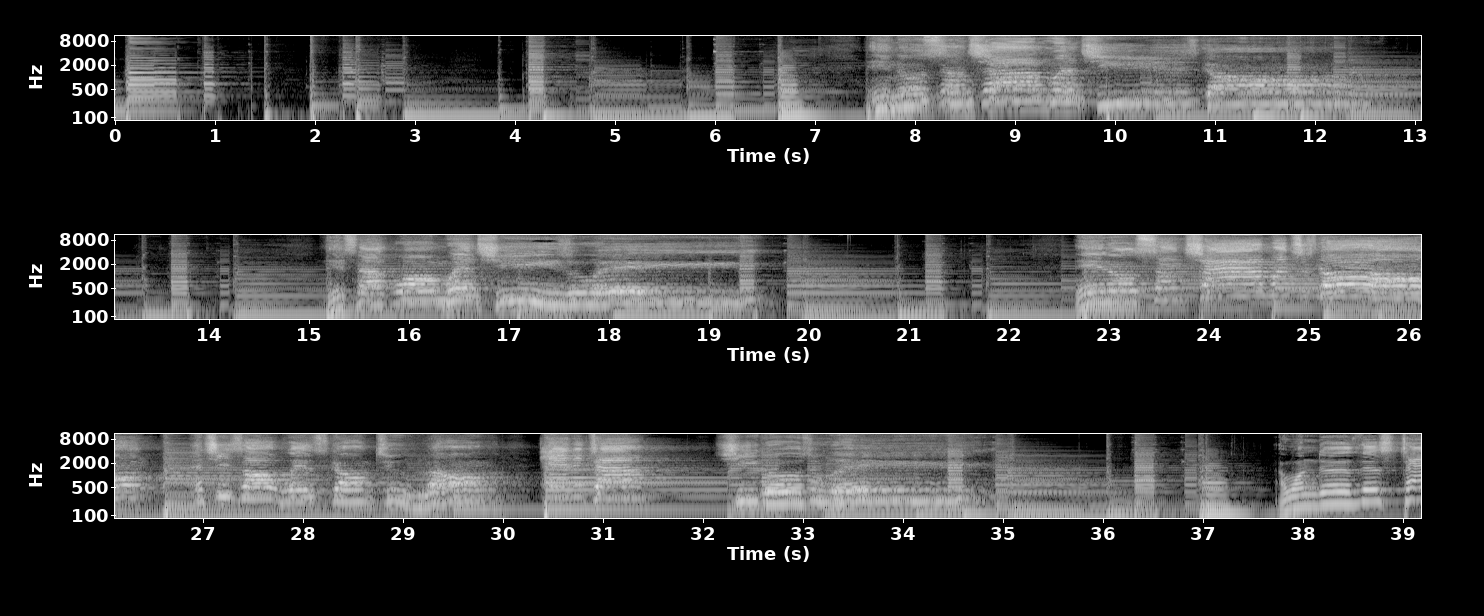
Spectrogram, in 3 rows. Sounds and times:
Music: 0:00.0 - 0:39.1.

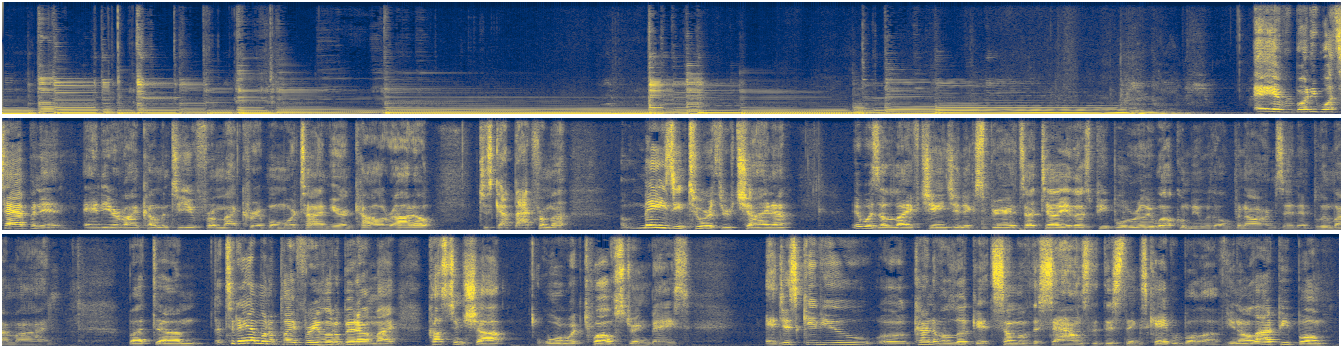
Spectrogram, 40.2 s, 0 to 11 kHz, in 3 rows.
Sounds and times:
Speech: 0:12.5 - 0:21.3, 0:21.9 - 0:27.4, 0:28.0 - 0:33.7, 0:34.4 - 0:40.1.

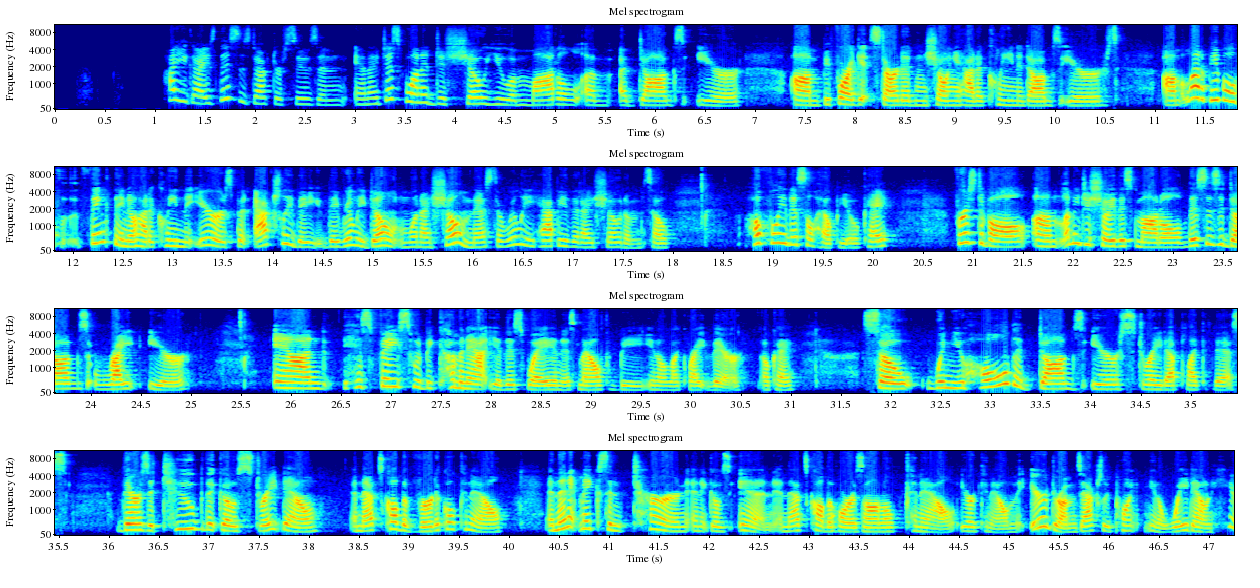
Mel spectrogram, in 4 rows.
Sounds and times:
Speech: 0:01.2 - 0:18.0, 0:18.8 - 0:20.2, 0:20.8 - 0:25.0, 0:25.8 - 0:31.0, 0:31.7 - 0:47.2.

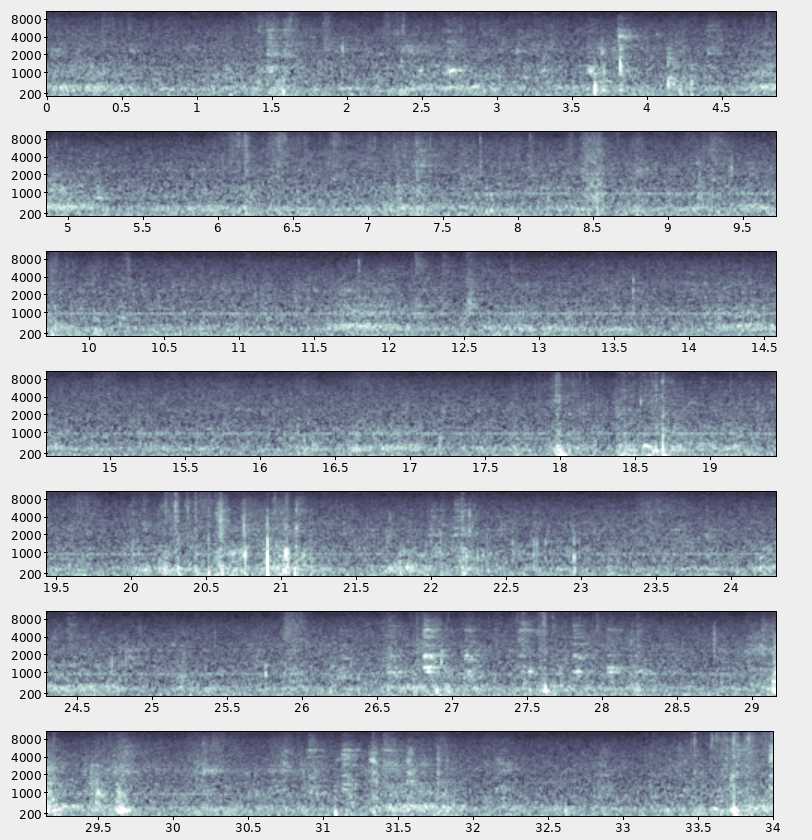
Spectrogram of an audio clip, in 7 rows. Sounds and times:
Silence: 0:00.0 - 0:34.0.

